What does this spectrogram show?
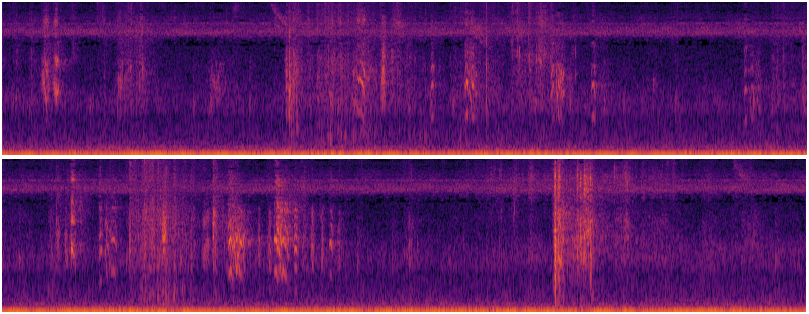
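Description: Several small birds calling in short chirps and chattering notes, some rising or falling in pitch, scattered irregularly, with a sharper call about ten seconds in. Under them runs a steady high hiss and a low rumble.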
